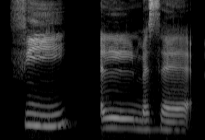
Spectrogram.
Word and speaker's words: في المساء: Why do I moved from fa directly to lam? Sorry, from fi to lam? Because alif here cannot be pronounced. It is preceded by a vowel letter which is a long vowel ya. So you need to move from في المساء. في المساء. As if there is no alif.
